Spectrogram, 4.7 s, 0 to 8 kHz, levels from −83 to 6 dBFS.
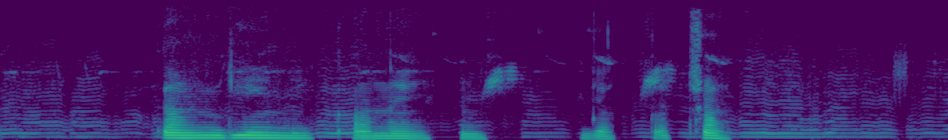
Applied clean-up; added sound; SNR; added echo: neural mask model RNNoise.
